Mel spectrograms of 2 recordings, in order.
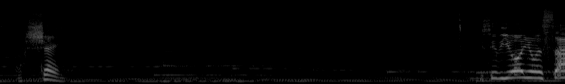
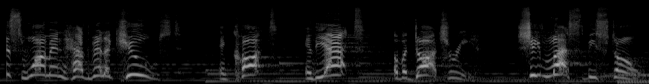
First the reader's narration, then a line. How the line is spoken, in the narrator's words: They yelled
